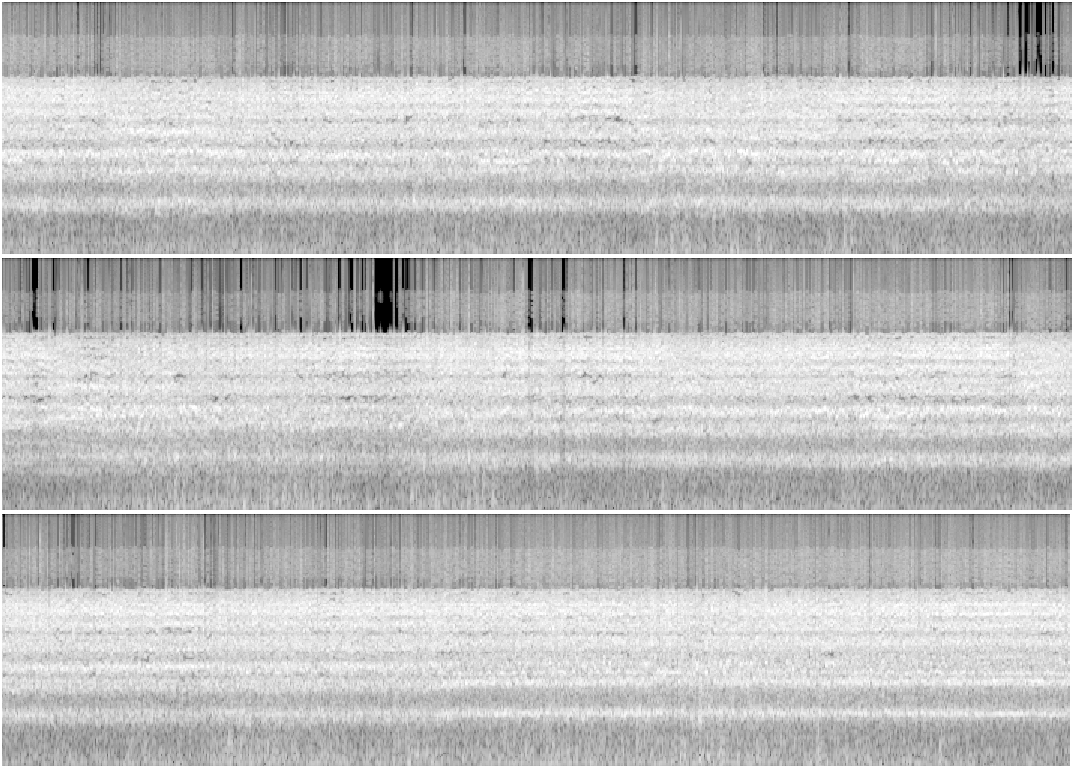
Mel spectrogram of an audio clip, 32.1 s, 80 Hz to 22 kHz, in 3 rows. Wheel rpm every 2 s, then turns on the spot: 200, 190, 200, 190, 190, 160, 160, 180, 200, 200, 200, 200, 200, 230, 230, 230.
none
